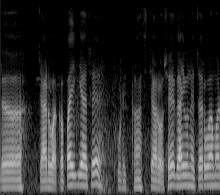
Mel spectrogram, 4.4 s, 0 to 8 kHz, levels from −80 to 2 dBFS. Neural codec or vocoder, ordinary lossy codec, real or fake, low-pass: vocoder, 44.1 kHz, 128 mel bands every 512 samples, BigVGAN v2; none; fake; 7.2 kHz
